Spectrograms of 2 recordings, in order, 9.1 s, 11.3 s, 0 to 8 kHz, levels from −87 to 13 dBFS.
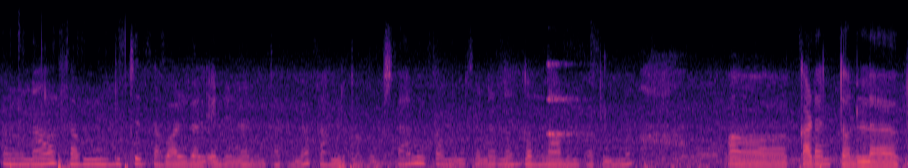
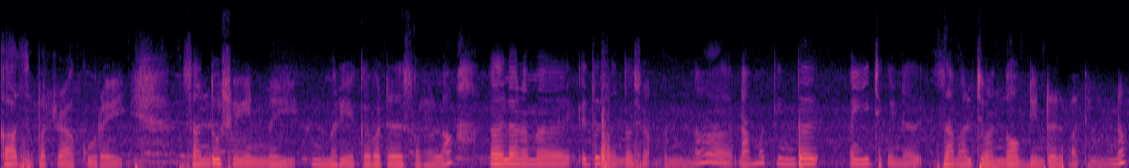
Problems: constant background noise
